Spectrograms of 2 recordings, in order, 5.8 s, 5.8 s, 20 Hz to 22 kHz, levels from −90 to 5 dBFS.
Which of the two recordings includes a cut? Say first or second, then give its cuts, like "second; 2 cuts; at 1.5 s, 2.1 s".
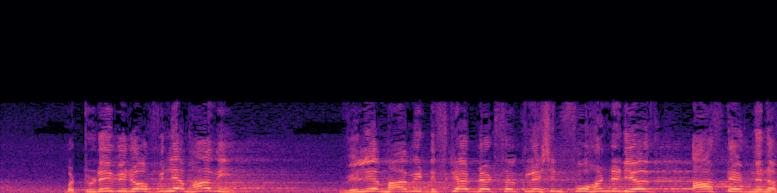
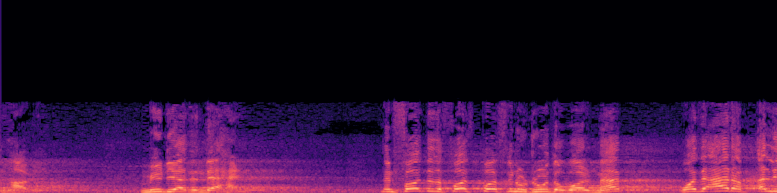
first; 1 cut; at 4.8 s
